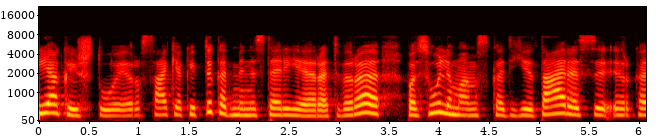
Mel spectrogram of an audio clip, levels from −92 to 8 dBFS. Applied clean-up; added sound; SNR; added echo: neural mask model DeepFilterNet 3.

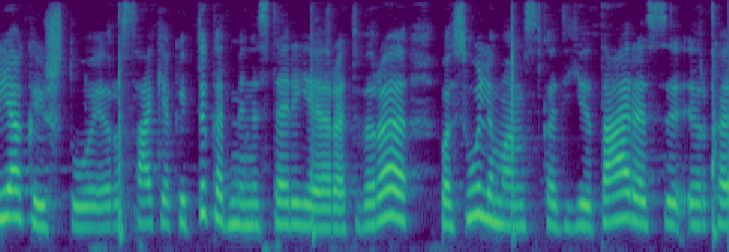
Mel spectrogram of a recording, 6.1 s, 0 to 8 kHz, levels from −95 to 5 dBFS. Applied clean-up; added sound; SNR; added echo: classical method log-MMSE.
